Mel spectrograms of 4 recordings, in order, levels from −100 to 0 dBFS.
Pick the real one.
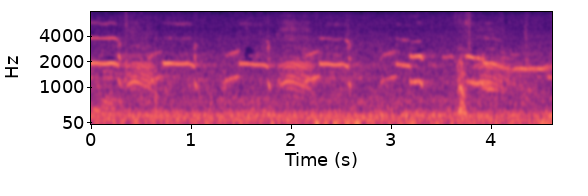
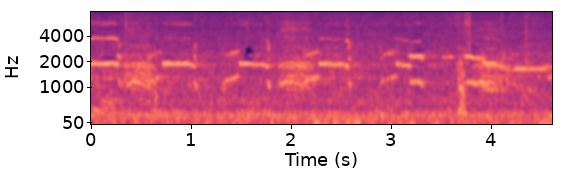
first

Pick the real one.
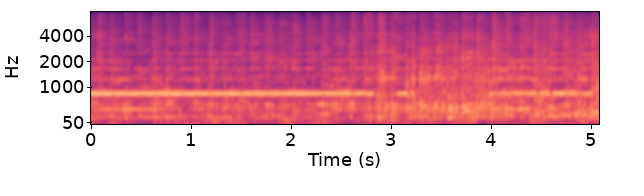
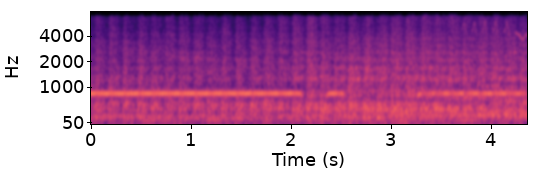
second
